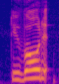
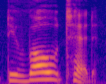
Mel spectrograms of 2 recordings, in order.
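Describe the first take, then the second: First: The t is a quick, soft flap. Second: The t is a clear, aspirated stop. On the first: The speaker calls it right. "在美式发音当中末尾呢存在一个闪音的处理" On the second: The speaker calls it wrong. "并不需要读成devoted，它的这个t 的发音呢没有这么清晰的送气"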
